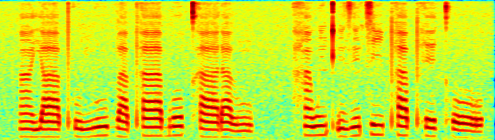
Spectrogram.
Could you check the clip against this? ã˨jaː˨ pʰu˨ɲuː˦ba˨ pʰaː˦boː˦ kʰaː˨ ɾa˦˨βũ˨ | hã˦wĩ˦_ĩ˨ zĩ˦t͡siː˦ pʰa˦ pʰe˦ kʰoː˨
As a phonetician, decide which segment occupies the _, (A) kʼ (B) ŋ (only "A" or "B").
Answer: A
